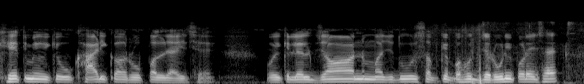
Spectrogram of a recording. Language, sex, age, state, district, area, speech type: Maithili, male, 30-45, Bihar, Muzaffarpur, rural, spontaneous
